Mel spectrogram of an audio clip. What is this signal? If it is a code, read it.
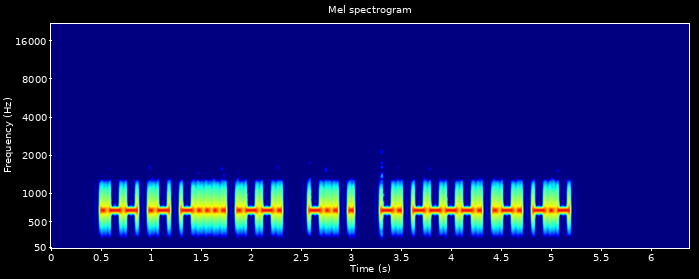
Morse code, heard as a keyed tone, about 29 wpm, 700 Hz. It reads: WA6P DE N9RK
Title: USA Callsign DE Callsign - 4 Characters - 30wpm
